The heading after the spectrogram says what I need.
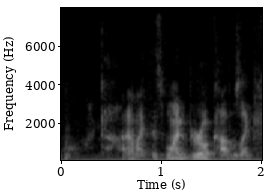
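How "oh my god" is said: hushed, voiceless gasp of disbelief; whispered shock. Retold or imitated. Cops reacting to his lie, shocked whisper. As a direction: whisper it, imitating stunned onlookers.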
